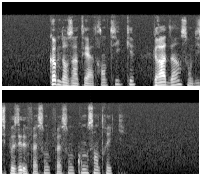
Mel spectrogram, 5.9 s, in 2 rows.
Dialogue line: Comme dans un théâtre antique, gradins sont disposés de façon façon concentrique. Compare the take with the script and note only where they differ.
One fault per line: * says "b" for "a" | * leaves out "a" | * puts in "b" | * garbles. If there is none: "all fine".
all fine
